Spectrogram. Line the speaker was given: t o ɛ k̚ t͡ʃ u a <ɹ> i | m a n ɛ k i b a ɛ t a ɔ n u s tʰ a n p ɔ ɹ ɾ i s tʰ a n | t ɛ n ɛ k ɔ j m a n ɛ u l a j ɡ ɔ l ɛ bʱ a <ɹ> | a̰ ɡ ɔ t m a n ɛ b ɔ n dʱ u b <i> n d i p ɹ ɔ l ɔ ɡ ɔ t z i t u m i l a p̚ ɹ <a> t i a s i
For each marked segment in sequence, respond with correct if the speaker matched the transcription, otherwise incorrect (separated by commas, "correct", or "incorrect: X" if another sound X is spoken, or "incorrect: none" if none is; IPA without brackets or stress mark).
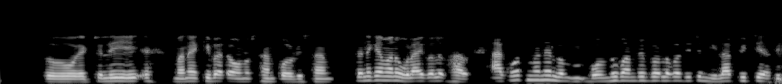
incorrect: l, incorrect: l, incorrect: a, incorrect: i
